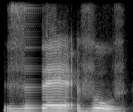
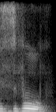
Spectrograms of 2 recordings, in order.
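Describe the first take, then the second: First: It is split slowly into two syllables. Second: It is said quickly as one syllable.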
